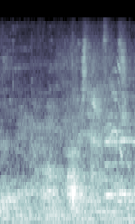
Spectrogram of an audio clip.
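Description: Voices talking and laughing between songs, with a short, high laugh near the end.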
